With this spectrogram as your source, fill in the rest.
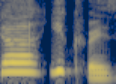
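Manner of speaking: high, fake British accent, done badly. Describing British guys, the speaker quotes them in a bad British accent. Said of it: "that was a bad British accent".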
